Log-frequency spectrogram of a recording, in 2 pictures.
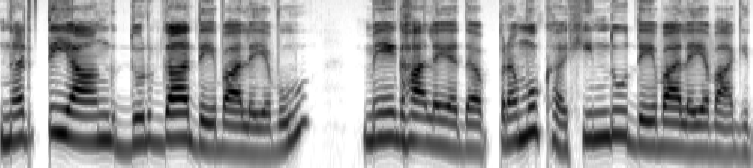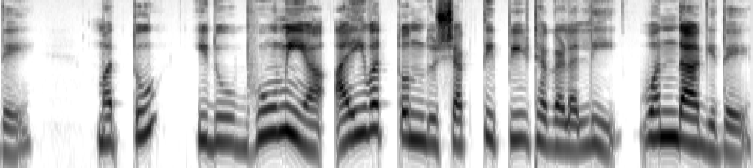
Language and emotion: Kannada, neutral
